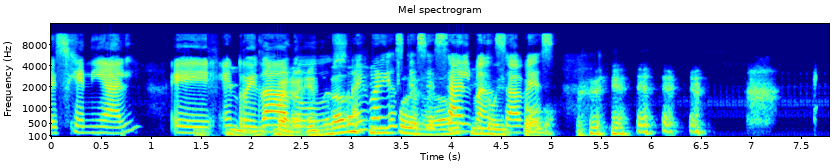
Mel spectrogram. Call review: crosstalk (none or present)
present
